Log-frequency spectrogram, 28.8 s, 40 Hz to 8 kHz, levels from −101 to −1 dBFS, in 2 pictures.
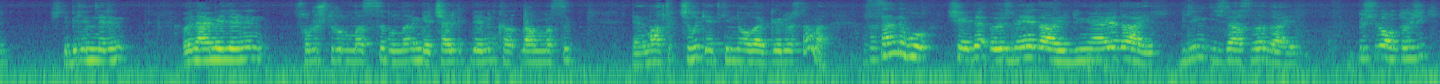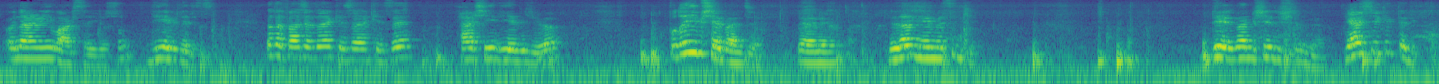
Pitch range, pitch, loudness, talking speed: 165-200 Hz, 180 Hz, -24 LUFS, 115 wpm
